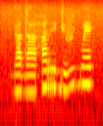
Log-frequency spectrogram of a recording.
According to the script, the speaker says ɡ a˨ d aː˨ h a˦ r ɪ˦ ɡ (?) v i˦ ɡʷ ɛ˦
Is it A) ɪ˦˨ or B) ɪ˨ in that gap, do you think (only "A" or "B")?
B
